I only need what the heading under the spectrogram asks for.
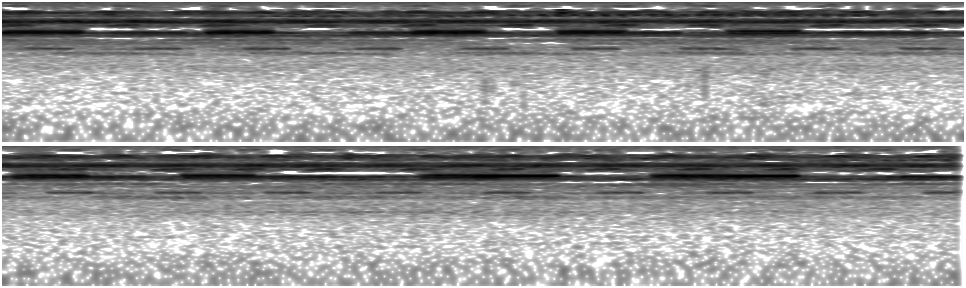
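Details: Evening park chorus of crickets: dense, high-pitched continuous trilling layered with short pulsed chirps recurring about twice a second, steady throughout with low ambient rumble beneath.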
